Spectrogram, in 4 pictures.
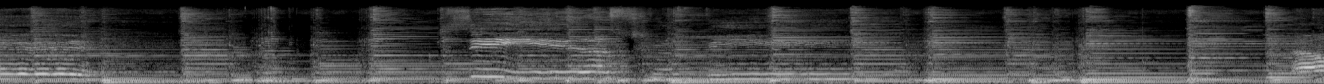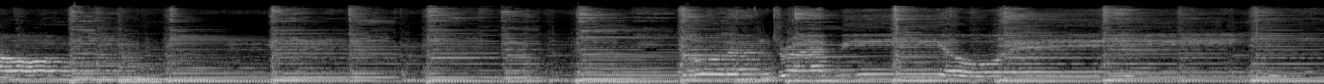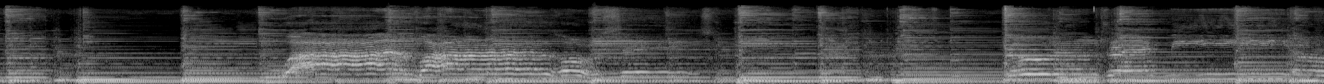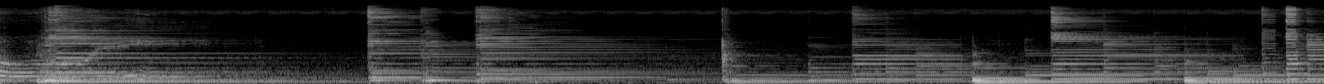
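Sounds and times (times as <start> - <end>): person singing: 0.0 - 1.5, 4.4 - 9.6, 12.7 - 15.3, 19.9 - 26.8, 28.8 - 35.4, 36.4 - 42.6
acoustic guitar strumming chords: 0.0 - 52.9.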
